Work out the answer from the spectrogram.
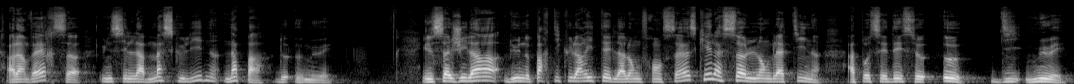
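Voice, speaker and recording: A man reads a prepared grammar lesson at an unhurried, deliberate pace. His voice is mellow and dark, and he breaks words into syllables with care. The delivery is calm and methodical, like a recorded course. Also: medium pitch. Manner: slow, careful, spells out syllables. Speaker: teacher. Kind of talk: scripted lesson narration.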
